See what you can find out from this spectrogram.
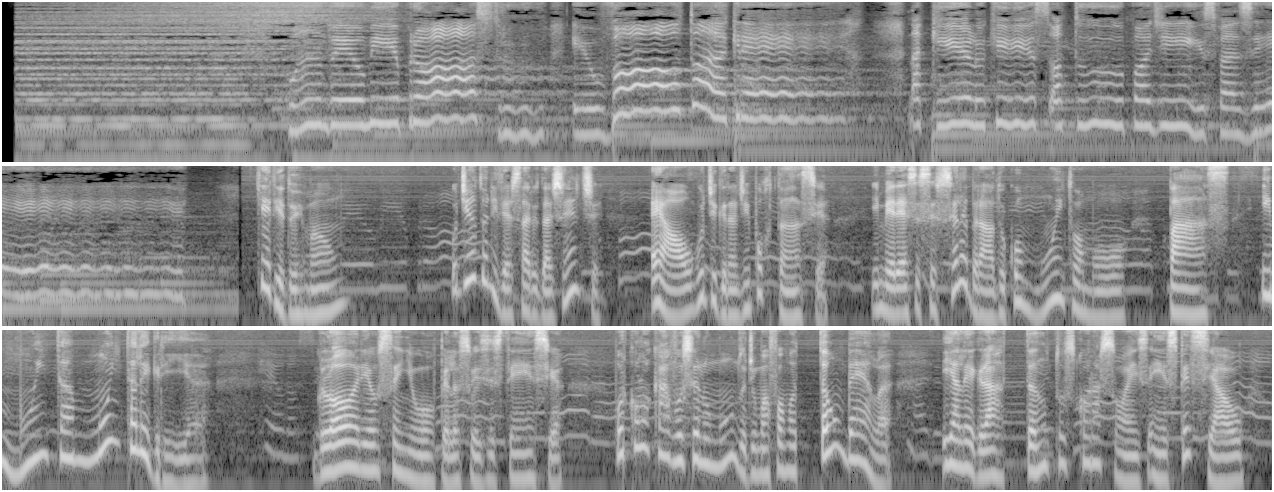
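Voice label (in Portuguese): aniversario evangelico para irmao feminino, telemensagem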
